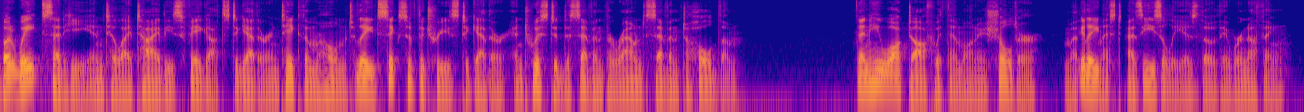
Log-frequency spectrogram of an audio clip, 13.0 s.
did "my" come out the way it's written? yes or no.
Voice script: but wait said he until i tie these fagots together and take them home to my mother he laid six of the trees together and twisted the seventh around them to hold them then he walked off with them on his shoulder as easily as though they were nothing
no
